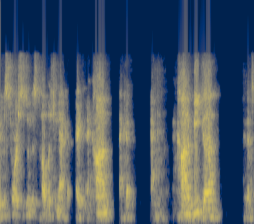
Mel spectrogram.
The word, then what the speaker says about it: Economica: The Poverty of Historicism is published in Economica. That's how you pronounce it.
